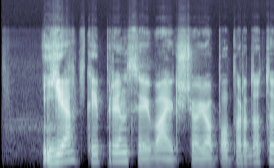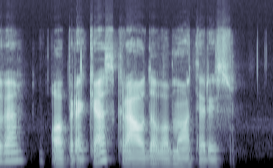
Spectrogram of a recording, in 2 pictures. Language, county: Lithuanian, Marijampolė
